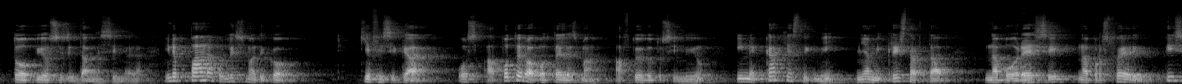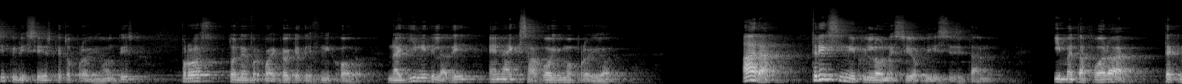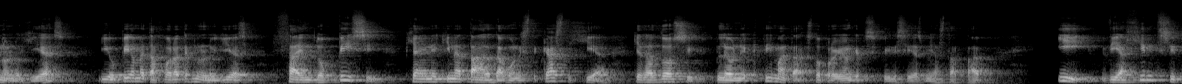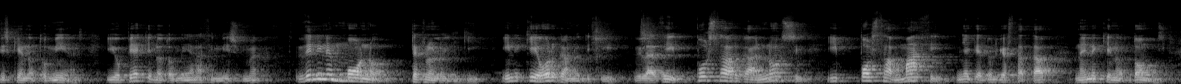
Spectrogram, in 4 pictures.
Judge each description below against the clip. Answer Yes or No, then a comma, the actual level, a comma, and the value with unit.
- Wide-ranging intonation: Yes, wide, 7.8 semitones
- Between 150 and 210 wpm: No, average, 135 wpm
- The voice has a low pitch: Yes, low, 110 Hz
